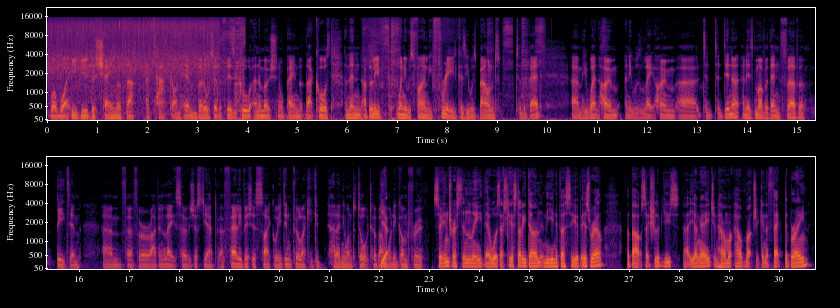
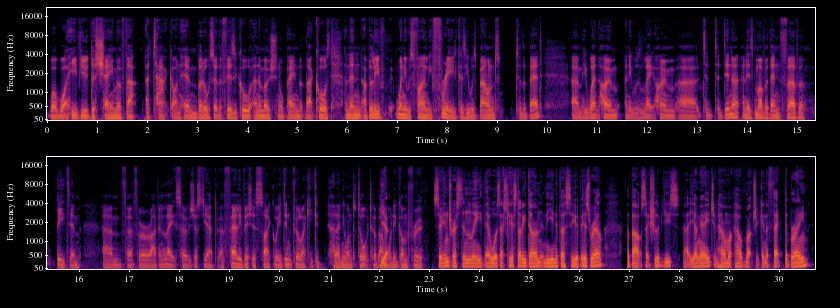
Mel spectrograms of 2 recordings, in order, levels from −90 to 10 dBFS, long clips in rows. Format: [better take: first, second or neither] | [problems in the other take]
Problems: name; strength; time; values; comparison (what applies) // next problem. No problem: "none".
second | household noises; loud; until 11 s; 7 dB below the speech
